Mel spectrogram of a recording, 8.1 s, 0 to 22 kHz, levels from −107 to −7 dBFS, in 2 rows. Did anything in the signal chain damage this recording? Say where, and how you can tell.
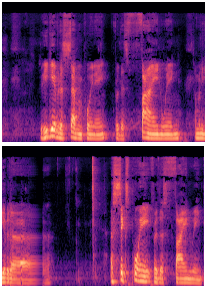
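Yes, the damage happened in the network stage, in two closely spaced events. From 4.11 to 4.47 s the sound turns choppy, with five short holes, the longest about 43 ms, and roughly a third of that stretch replaced by smeared continuation. This is repeated packet loss (robotic sound): packets kept failing to arrive in time, and the receiver filled each gap by stretching the last good audio forward before the next gap arrived.

From 4.63 to 4.88 s the sound gives way to a fading extension of what came just before. It never drops to silence, and when the audio resumes, roughly 220 ms of material is missing. This points to a long network dropout, likely a brief total interruption of incoming packets. The receiver kept synthesising from the last frame for the whole gap, so a fading continuation plays where the real audio should be, and the lost portion is never recovered.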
